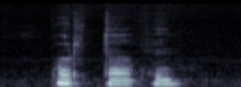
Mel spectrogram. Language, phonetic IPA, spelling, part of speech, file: Polish, [pɔrˈtɔvɨ], portowy, adjective, LL-Q809 (pol)-portowy.wav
